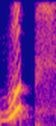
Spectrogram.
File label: "oops", American; Speech; International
